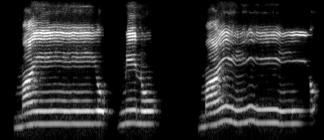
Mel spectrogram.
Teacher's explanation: आवाज को हमने नून की आवाज को या के साथ मिलाया, इदगाम किया और गुन्ना भी किया। गुन्ने का मतलब होता है नाक के बासे में आवाज दे गए। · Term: इदगाम बागुन्ना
